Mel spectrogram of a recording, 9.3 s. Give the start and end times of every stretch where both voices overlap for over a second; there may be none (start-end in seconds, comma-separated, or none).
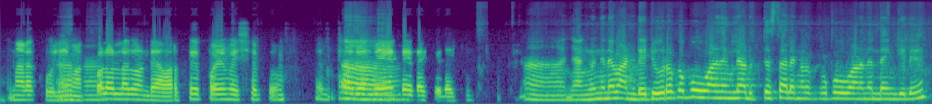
none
